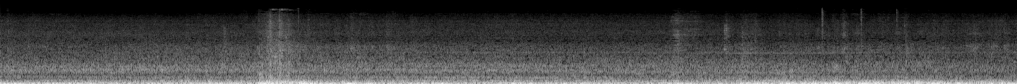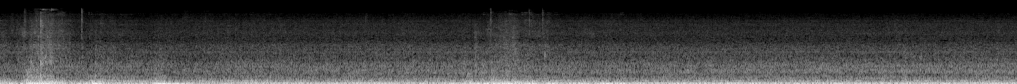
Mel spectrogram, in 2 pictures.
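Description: A bus engine hums steadily as it drives.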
